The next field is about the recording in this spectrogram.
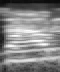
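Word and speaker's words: where: எப்படி படிக்கணும்னா இங்க பாருங்க வேர் இது ரெண்டுத்தையும் ஒன்னாதான் படிக்கணும் இந்த வேர் இந்த ஹச் வந்து சைலெண்ட் இதுவும் வேர் தான் அதுவும் வேர் தான் இந்த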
